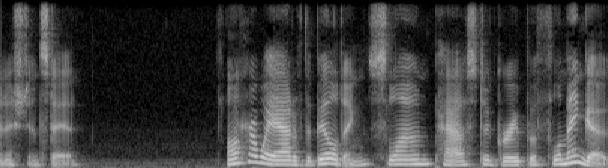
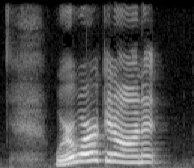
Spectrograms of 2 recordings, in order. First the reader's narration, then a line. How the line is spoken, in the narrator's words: Rick yelled from the back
